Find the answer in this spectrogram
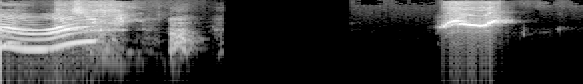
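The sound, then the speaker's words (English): A person whistles the way one calls a dog: a loud sliding whistle first, then a pause and a second, shorter rising-and-falling whistle. “Can you do that whistle for me again? No, I can't do it. You do it. The dog, the, like, calling a dog.”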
